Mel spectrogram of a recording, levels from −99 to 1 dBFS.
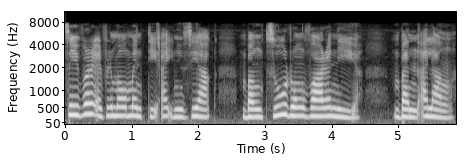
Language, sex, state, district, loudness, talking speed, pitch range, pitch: Mizo, female, Mizoram, Aizawl, -15 LUFS, 155 wpm, 220-255 Hz, 240 Hz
